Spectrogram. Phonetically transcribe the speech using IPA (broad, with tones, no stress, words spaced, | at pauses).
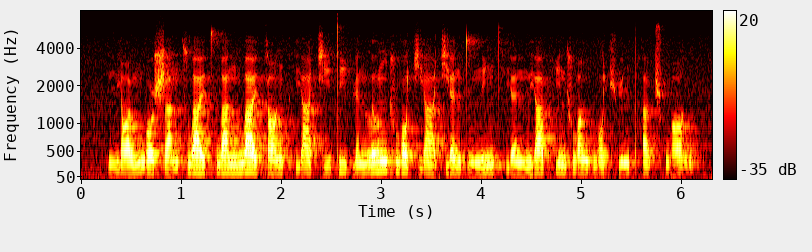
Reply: n̪jɑ˨˩ʊ̯n̪wɔ˧˥ ʂa˧˥nt͡swa˥ɪ̯t̪ʰwa˥n lwa˥˩ɪ̯ kɑ˧˥ŋ pʰjä˨˩ t͡ɕi˧˥ t̪i˥˩pɥɛ˩n lɤ˥ŋʂwɔ˥˩t͡ɕjä˨˩ t͡ɕjɛ˥˩nt̪u˨˩n̪i˥ŋt̪ʰjɛ˧˥n n̪jä˥ pʰi˥˧nʂwɑ˥˩ŋpwɔ˧˥t͡ɕʰy˨˩n pʰä˧˥ʈ͡ʂʰwɑ˥˩ŋ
